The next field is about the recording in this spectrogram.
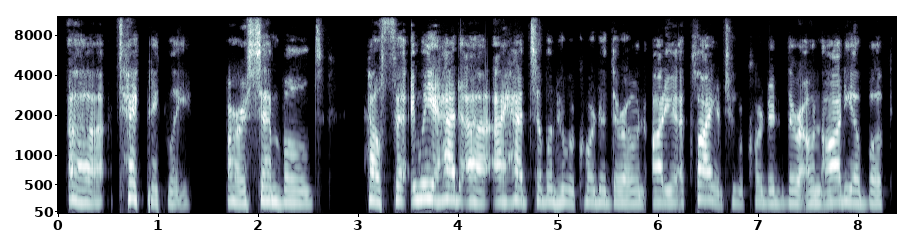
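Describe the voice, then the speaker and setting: A woman's voice: mid-range voice, pushed and bright, no room sound. A woman who works in publishing, giving direct advice in a panel discussion. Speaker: publishing professional.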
